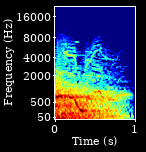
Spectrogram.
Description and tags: STAB 014 mastered 16 bit from pack 02
An electronic effect composed of different frequencies. Difficult to
describe, but perfectly suitable for a drum kit created on Mars, or
Pluto. Created with Metaphysical Function from Native
Instruments. Further edited using Cubase SX and mastered using Wavelab.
